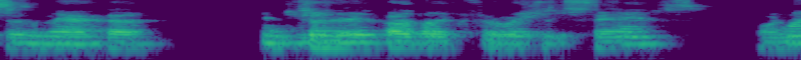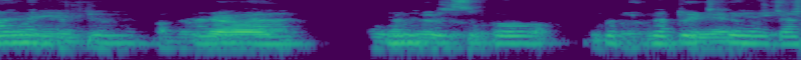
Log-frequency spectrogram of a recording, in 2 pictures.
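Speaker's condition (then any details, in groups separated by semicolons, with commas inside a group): No condition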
